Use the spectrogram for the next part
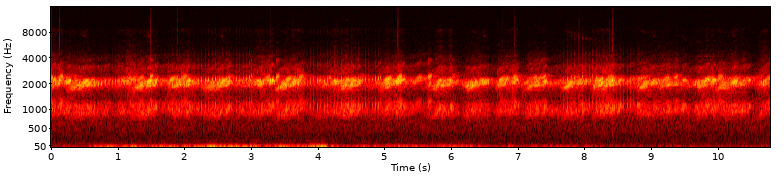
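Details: Frogs croaking in a spring wetland, live recording without looping: a thick unbroken chorus of trilled calls layered in two pitches, with a soft low rumble during the first seconds and a few sharp ticks.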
